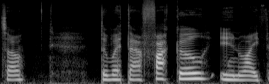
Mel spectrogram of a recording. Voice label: "ffagl", Welsh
